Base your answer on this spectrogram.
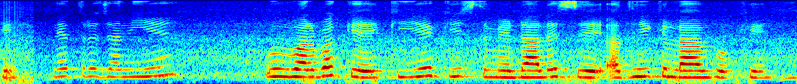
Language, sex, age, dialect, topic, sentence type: Bhojpuri, female, 18-24, Southern / Standard, agriculture, question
